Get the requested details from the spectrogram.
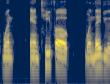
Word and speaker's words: Antifa: Yeah, it's Antifa.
